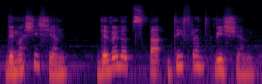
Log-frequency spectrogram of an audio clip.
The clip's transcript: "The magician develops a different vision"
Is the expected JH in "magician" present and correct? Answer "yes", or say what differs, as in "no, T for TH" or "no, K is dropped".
no, SH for JH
